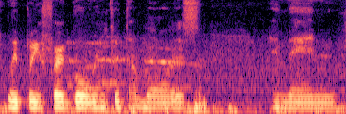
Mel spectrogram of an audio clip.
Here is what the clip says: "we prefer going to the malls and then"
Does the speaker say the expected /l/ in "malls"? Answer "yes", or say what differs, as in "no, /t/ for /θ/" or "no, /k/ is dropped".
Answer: no, /l/ is dropped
